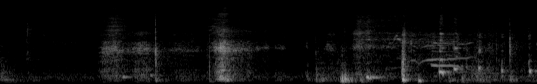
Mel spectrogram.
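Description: Breathy wheezing bursts, then short clattering clicks of a fawn's hooves slipping and splaying on a slick hardwood floor.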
